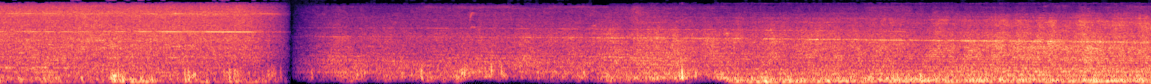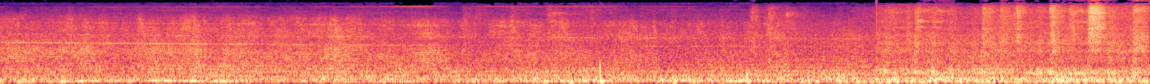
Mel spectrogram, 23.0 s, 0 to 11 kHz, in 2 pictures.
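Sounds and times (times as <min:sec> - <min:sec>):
high whine falling in pitch: 0:00.0 - 0:02.9
subway train rumbling: 0:00.0 - 0:02.9, 0:11.0 - 0:23.0.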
